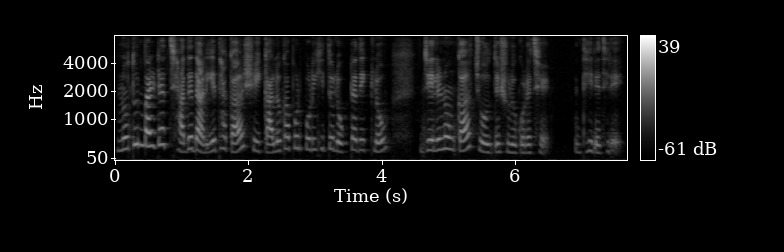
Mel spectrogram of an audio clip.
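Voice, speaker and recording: Female narrator for detective audio fiction, fairly high voice, dramatic scripted storytelling. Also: lively intonation, moderate pace, darkish tone.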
